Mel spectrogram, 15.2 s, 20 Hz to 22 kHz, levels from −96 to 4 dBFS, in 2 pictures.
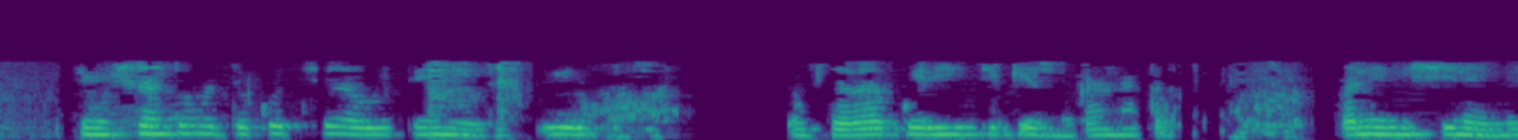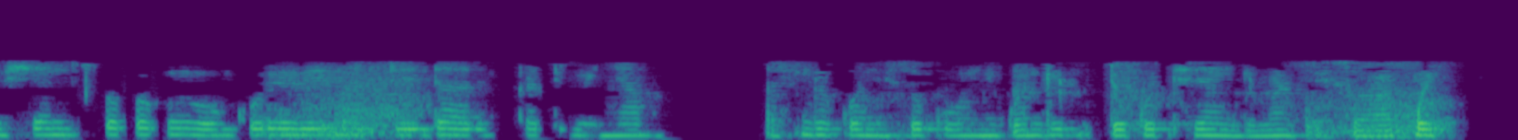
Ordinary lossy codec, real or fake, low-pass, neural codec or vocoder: MP3, 16 kbps; real; 3.6 kHz; none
